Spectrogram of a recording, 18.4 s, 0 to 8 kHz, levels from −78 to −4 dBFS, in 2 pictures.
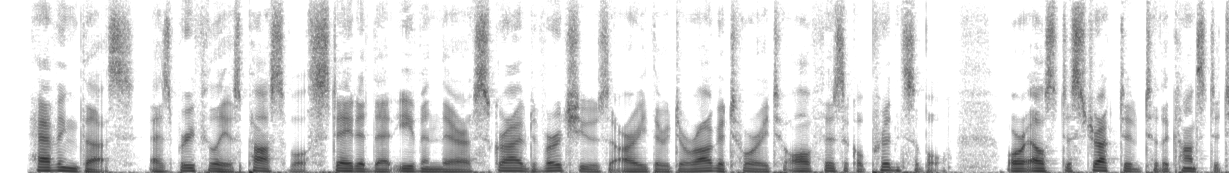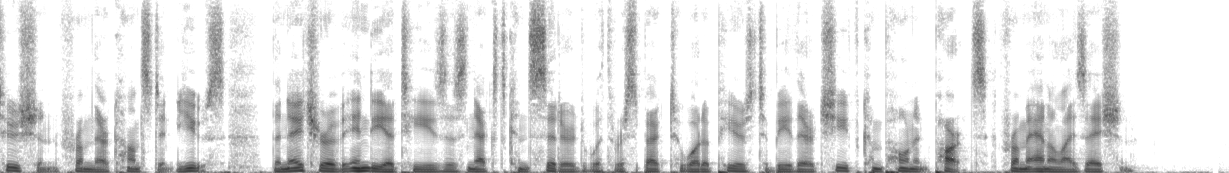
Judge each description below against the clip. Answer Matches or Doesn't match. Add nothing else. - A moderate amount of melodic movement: Matches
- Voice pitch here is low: Matches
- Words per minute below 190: Matches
